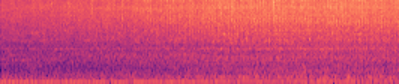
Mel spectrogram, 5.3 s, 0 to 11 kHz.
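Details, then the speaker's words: 1966 Cadillac 7-litre V8 with Holley Sniper fuel injection, IAC unplugged: low, even idle with a steady rumble, no hunting or surging, smooth like a sewing machine, unlike the IAC-controlled hunting idle. "we Schieffer like like a sewing machine that's how it should be"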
